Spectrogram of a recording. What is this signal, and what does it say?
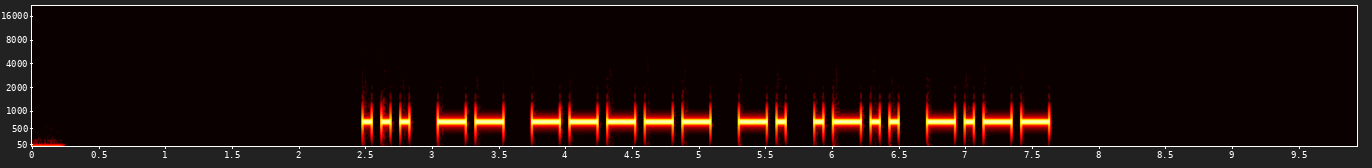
Morse code, heard as a keyed tone, about 17 wpm, 700 Hz. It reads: SM0NLY
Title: DXCC-100 Call Signs - 6 Characters - 17wpm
